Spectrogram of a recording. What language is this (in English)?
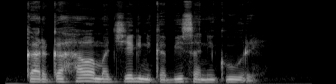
Luo (Kenya and Tanzania)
